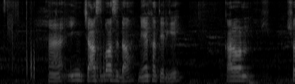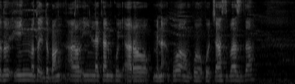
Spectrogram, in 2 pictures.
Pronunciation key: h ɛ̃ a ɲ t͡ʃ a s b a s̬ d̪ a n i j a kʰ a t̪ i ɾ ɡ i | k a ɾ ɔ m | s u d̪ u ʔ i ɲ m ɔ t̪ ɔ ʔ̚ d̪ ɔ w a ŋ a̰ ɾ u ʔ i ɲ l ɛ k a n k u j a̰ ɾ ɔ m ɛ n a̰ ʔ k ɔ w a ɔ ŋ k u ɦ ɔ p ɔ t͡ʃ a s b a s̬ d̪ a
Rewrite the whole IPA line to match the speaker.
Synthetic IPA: h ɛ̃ i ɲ t͡ʃ a s b a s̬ d̪ a n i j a kʰ a t̪ i ɾ ɡ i | k a ɾ ɔ n | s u d̪ u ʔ i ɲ m ɔ t̪ ɔ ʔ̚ d̪ ɔ b a ŋ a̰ ɾ ɔ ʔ i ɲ l ɛ k a n k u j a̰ ɾ ɔ m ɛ n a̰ ʔ k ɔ w a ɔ ŋ k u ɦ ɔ k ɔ t͡ʃ a s b a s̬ d̪ a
